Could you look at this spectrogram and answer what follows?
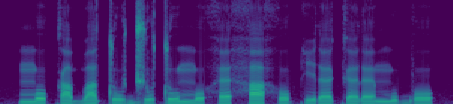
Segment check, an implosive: absent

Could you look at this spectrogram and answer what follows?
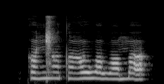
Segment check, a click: present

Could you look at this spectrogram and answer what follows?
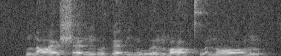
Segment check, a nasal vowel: absent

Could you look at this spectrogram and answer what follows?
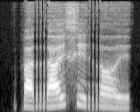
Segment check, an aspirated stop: absent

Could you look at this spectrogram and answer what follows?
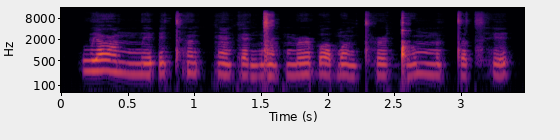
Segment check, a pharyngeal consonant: present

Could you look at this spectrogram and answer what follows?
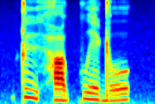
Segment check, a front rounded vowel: present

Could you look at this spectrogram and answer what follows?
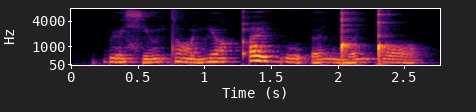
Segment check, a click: present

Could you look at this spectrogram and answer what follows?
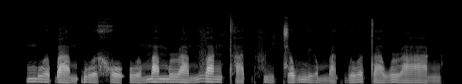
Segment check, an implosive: present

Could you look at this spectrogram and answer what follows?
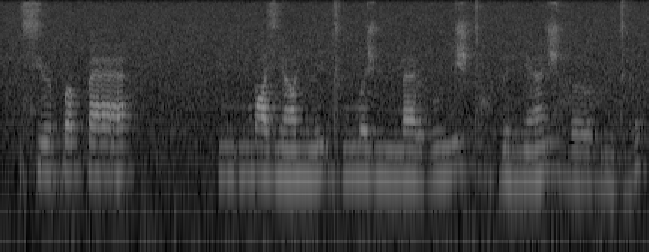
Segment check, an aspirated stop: absent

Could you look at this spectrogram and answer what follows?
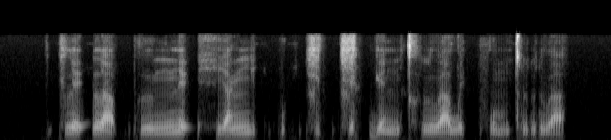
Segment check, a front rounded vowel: absent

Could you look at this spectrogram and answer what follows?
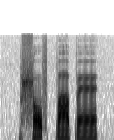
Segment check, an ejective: absent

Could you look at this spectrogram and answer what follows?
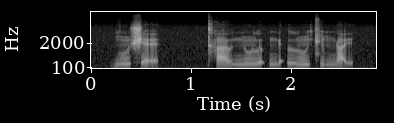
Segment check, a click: absent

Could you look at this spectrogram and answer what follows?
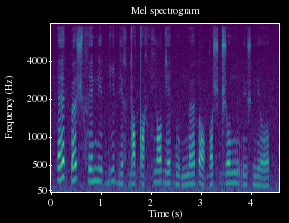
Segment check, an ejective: absent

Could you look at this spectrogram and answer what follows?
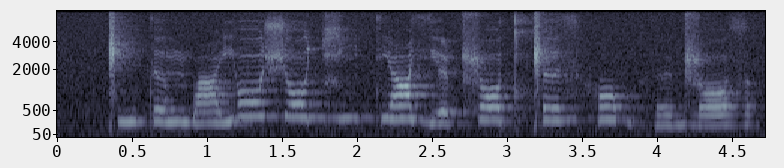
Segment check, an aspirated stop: absent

